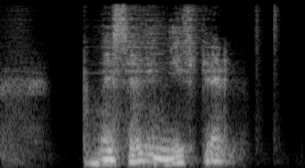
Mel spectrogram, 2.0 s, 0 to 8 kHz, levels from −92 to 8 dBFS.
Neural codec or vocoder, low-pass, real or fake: codec, 44.1 kHz, 0.9 kbps, DAC; 7.2 kHz; fake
